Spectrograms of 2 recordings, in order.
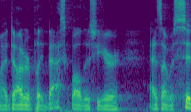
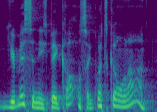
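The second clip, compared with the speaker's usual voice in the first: higher-pitched mock protest to a referee; retold sideline griping, pitched up; indignant complaint; 8 semitones higher than usual. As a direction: challenge the ref, voice climbing at the end.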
